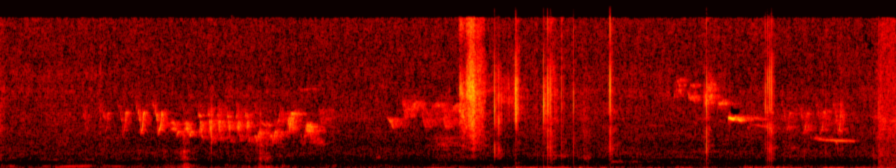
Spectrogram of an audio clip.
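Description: Faint birdsong: quick runs of high chirps, with a few sharp clicks in the second half.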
